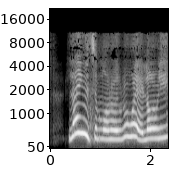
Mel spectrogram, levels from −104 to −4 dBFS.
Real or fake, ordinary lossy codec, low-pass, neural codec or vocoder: fake; MP3, 48 kbps; 10.8 kHz; codec, 16 kHz in and 24 kHz out, 0.4 kbps, LongCat-Audio-Codec, four codebook decoder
